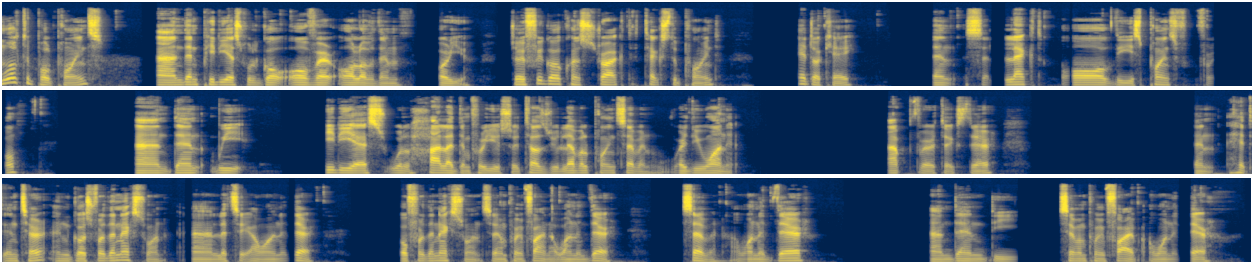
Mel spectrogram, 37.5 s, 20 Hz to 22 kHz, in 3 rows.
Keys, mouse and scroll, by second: 0.3 click, 0.7 right click, 1.3 click, 2.3 double click, 2.6 right click, 3.1 scroll down 1, 3.7 middle click, 5.4 click, 8.0 double click, 8.5 right click, 9.3 click, 12.6 right click, 16.0 scroll up 1, 18.4 middle click, 19.2 right click, 20.0 click, 24.6 right click, 27.1 click, 28.0 right click, 29.8 click, 30.3 right click, 32.0 click, 32.4 right click, 36.1 click, 36.7 right click.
